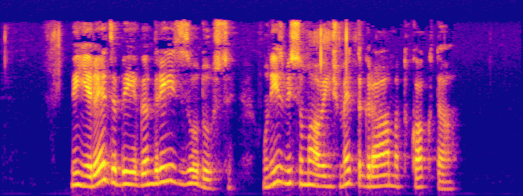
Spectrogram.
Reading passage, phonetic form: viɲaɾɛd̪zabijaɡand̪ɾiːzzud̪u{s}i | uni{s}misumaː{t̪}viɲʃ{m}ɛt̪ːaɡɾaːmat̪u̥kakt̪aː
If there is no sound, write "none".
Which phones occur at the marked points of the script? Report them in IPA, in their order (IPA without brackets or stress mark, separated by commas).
s, z, none, m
